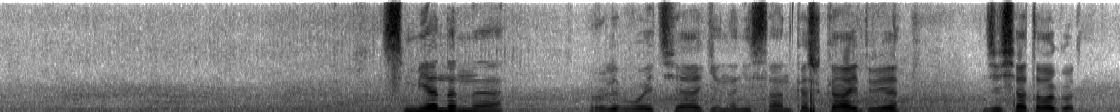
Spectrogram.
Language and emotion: Russian, neutral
